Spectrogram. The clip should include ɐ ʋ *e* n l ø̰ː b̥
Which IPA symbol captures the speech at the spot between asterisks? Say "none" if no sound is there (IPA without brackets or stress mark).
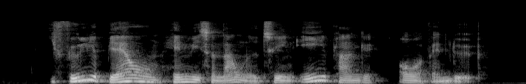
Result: æ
